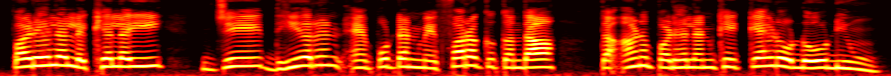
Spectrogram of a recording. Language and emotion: Sindhi, neutral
